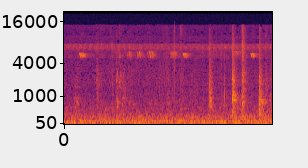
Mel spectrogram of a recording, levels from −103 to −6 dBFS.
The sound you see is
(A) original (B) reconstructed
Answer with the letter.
A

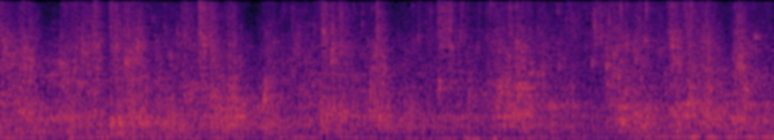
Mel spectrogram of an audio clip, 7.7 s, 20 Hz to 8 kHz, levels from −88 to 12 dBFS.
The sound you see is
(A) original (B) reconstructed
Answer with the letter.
A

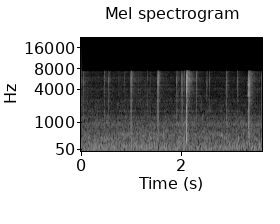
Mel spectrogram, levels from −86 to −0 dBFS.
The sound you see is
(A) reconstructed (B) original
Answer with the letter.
A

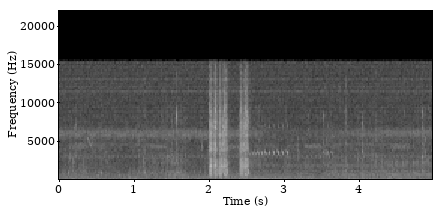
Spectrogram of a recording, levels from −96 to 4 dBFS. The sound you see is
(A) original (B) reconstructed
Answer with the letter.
B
